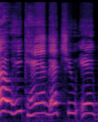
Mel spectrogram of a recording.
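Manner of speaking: slow, mean, nasty, unfriendly tone. Retelling the clerk refusing to let her into another line: imitating a nasty refusal. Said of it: "just being nasty".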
